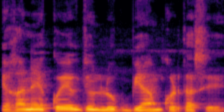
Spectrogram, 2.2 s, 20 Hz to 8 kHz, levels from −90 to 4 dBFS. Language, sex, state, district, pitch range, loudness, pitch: Bengali, male, Assam, Hailakandi, 90-105 Hz, -14 LUFS, 100 Hz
